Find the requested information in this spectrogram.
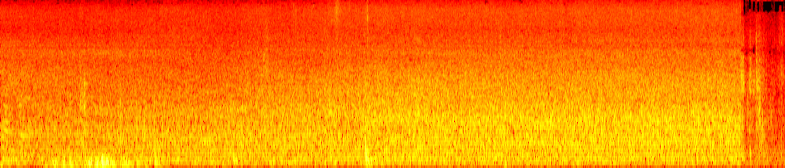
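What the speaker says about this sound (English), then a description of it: "That's the type of water you look for when you're trying to filter, like running, clear water." Steady broadband rush of clear running stream water beside Spruceton Road near Hunter in the Catskills, continuous and fairly close, with a brief bump near the start and no talking.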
